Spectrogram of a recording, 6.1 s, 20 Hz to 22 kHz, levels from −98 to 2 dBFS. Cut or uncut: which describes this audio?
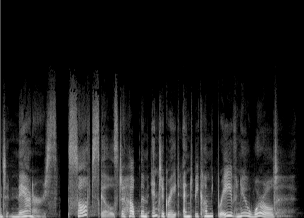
cut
